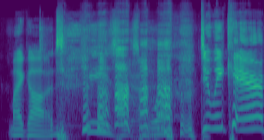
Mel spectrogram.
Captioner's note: panel laughing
